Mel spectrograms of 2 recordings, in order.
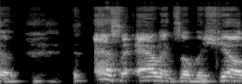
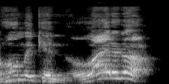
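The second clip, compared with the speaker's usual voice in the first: usual speaking voice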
